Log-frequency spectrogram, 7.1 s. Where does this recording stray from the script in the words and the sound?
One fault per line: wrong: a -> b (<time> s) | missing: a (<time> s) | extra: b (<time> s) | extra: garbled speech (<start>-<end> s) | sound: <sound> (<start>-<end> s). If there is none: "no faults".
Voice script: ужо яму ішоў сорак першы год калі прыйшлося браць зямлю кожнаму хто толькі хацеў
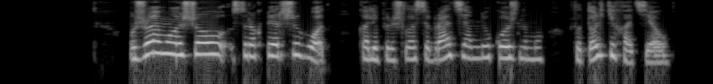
no faults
